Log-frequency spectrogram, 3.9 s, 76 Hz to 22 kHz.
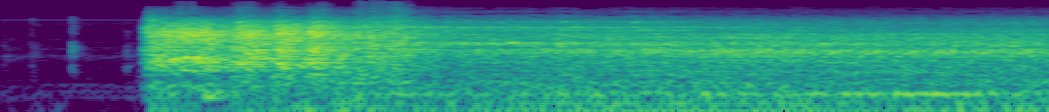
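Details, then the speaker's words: Toyota Hilux 1KD 3.0 L turbo diesel, first start after a timing belt replacement: it catches after a brief crank and settles into a steady, even clatter with no knocking, a healthy idle. "that sounds like it's running if it doesn't run perfectly you'll know about it it'll be making knocking noises and all sorts of stuff"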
